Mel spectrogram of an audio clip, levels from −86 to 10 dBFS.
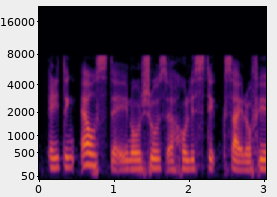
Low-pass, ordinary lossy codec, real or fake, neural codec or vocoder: none; none; real; none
